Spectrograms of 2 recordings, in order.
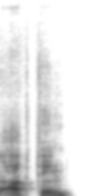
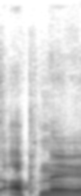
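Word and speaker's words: Opytne: south of bakmut around octin which apparently it's apne and I've been mispronouncing it for six months now uh Russian forces appear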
